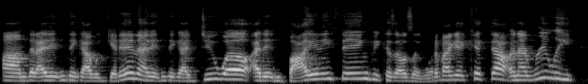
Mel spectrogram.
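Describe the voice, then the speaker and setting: A woman from Philadelphia talks casually as a podcast co-host. She is animated and digressive, restarting her sentences often as she works through her thoughts. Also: medium pitch, fast talker. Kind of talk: casual conversation.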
